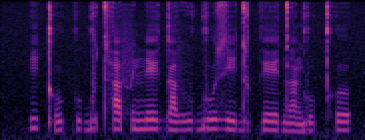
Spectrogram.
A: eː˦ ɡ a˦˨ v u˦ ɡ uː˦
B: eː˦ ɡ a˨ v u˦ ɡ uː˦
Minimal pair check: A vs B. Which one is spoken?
B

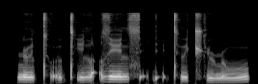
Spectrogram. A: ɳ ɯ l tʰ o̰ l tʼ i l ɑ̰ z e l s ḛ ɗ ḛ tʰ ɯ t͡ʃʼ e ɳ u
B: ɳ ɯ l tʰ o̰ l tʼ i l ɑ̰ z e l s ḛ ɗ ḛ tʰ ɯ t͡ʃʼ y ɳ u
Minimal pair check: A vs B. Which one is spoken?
B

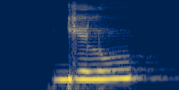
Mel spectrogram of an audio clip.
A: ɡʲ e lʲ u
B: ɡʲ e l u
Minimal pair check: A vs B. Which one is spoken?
B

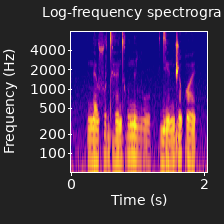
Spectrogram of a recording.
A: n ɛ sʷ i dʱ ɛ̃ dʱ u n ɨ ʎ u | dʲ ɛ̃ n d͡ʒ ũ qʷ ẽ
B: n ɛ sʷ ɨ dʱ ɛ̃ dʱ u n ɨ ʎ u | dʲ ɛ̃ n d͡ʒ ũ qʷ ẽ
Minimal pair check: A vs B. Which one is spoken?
B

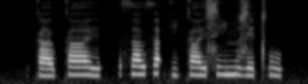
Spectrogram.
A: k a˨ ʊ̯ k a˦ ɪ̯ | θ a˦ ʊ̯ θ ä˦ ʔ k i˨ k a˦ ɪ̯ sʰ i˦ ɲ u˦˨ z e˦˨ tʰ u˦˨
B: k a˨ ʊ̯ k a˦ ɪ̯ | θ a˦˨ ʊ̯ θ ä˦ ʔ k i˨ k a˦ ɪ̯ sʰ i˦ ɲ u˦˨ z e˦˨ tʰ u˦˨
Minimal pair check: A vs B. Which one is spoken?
A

